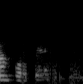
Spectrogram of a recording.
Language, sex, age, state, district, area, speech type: Goan Konkani, male, 18-30, Goa, Bardez, urban, conversation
